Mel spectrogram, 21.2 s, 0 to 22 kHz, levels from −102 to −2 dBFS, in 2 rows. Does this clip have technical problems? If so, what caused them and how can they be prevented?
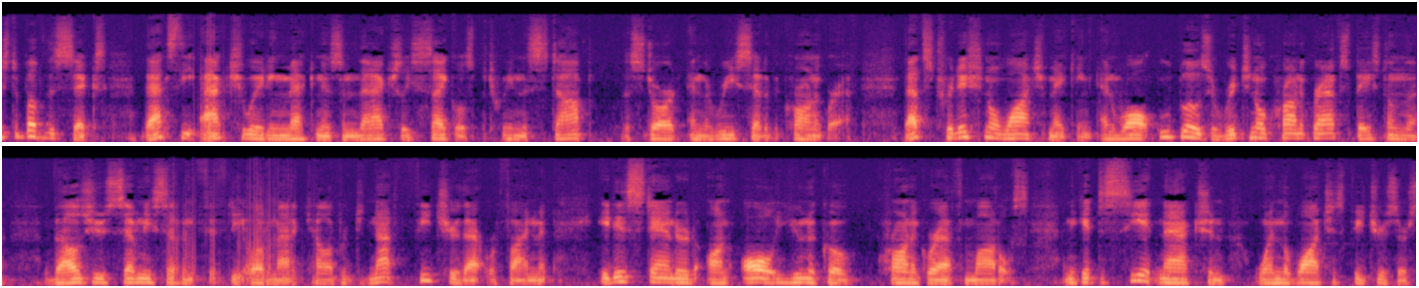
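Yes. Processor overload crackle occurs from 1.44 to 1.77 s and from 11.82 to 12.98 s. Audio buffers of about 10 ms repeatedly missed their deadlines, each gap filled with hard-edged old audio, so the repeats form gritty crackle. Reducing processing load or using larger buffers prevents it.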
